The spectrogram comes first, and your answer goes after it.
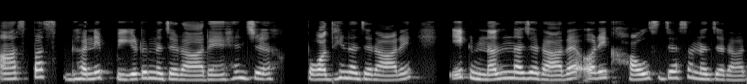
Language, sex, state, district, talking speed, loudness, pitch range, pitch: Hindi, female, Uttar Pradesh, Lalitpur, 210 wpm, -16 LUFS, 230-285 Hz, 255 Hz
